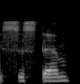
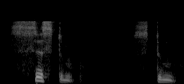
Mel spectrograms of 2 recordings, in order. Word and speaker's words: system: I would not say system, stem. When I pronounce this with my natural pronunciation, there's no vowel sound in that unstressed syllable. System, stum, stum, stum. And again, what you're hearing is vibration.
